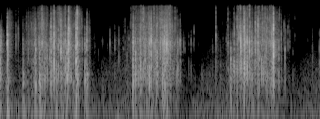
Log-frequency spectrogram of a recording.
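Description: A small white paper gift bag with a colorful star print, filled with snacks, is held in both hands while its top is folded shut and sealed with a round sticker. Fingertips and nails rub and crinkle the paper in three bursts of bright, dry crackling separated by short pauses.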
